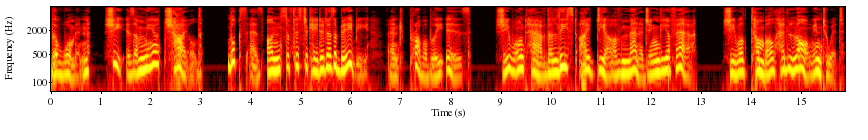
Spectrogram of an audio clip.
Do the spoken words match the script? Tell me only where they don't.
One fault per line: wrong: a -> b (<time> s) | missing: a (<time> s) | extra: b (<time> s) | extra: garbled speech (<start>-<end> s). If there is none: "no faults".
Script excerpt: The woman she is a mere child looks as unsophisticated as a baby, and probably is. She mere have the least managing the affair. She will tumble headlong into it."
wrong: mere -> won't (9.2 s)
extra: idea of (10.6 s)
